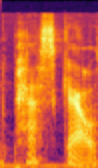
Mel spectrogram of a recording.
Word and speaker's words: Paschal: Now, the name is spelled Paschal. So I believe that is sounding Pascal. So please bear with me if that is not the correct way to pronounce the name, but that's how I'm going to pronounce it.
